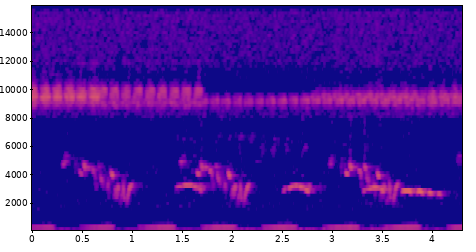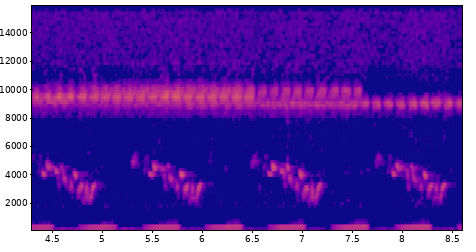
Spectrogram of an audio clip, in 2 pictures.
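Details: A lure quail kept for trapping wild quail repeats short, low hoots at an even pace, about fifteen in the run. Higher twittering and sliding chirps of other birds sound throughout, with a low outdoor rumble.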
